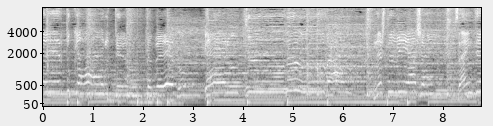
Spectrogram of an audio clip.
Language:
Portuguese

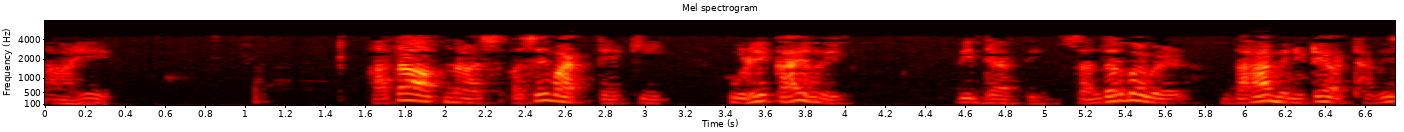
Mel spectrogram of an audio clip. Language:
Tamil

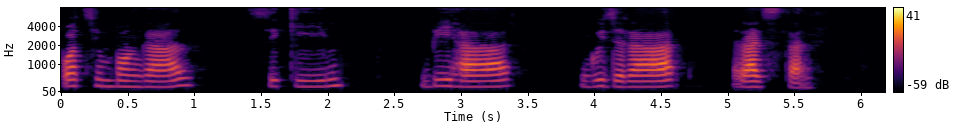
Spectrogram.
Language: Nepali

